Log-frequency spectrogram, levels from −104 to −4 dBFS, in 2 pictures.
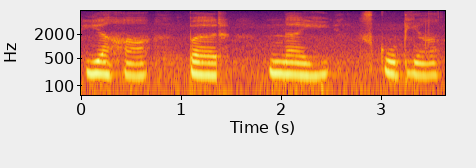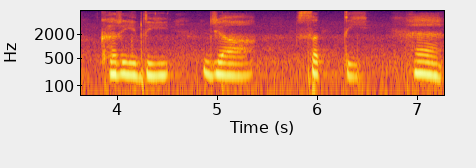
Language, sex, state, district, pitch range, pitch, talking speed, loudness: Hindi, female, Haryana, Rohtak, 185-200 Hz, 190 Hz, 65 wpm, -16 LUFS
